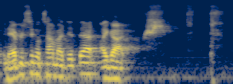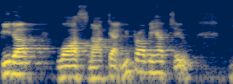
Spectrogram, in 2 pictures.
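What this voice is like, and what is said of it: New Jersey accent. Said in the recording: “My Jersey accent just came out there.”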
